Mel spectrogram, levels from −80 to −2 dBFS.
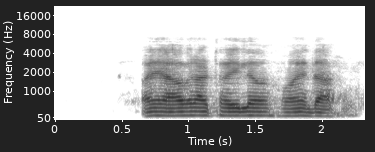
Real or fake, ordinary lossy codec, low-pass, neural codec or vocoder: fake; MP3, 48 kbps; 7.2 kHz; codec, 16 kHz, 4.8 kbps, FACodec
